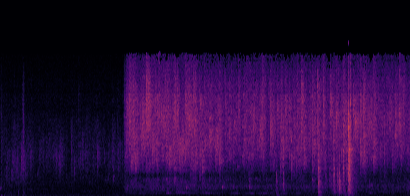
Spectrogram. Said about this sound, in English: She rinses her hair and rubs her face under the running water.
